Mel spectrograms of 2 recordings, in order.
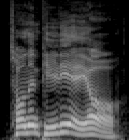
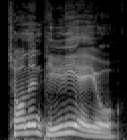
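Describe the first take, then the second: First: The ending is softened to a 'yeo' sound. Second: The ending is the standard 'yo' sound. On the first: The speaker sounds softer, cuter or more polite. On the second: The speaker uses the standard neutral form.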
